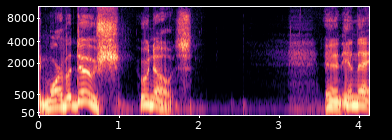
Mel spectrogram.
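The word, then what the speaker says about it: Dush: Well, how would you pronounce D-U-S-H? Senator Douche.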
